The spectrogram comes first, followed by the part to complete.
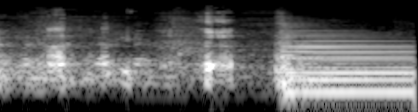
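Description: A chord strummed on an acoustic guitar about one and a half seconds in, left ringing steadily. Before it, a short spoken word and a laugh.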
